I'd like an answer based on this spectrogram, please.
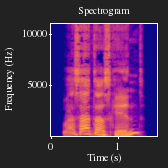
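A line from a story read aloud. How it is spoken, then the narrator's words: Croaking, raven-like woman's question. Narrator (German): fragte die ganz in Schwarz gekleidete Frau, und ihre Stimme krächzte wie die eines Raben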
